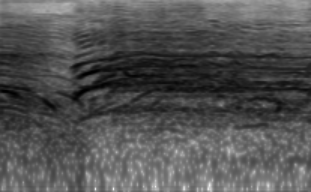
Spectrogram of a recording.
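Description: A crowd of young children shouting and cheering together, with a brief dip and then a louder surge of cheering about half a second in.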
